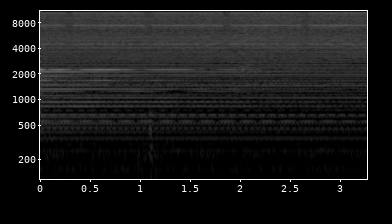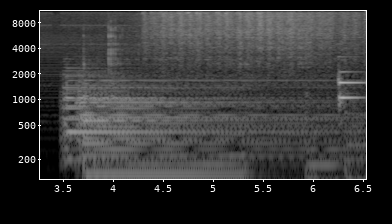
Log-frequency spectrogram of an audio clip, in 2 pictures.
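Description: A keyboard chord in a piano voice is left ringing and fades away. About three and a half seconds in, the band comes in loudly together: a deep sustained bass note under a keyboard chord, with a cymbal-like hiss on top.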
